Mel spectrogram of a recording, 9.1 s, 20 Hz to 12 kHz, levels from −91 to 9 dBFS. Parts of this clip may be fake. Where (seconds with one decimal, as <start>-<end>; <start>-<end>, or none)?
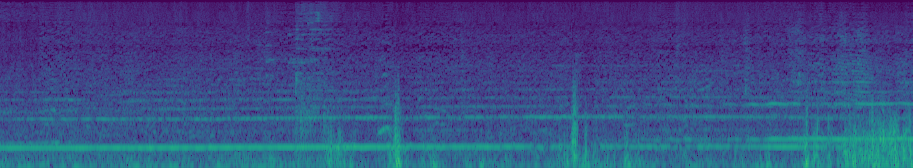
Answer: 3.4-7.1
